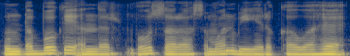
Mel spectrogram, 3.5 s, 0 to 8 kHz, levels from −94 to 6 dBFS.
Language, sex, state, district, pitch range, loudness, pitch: Hindi, male, Uttar Pradesh, Saharanpur, 125-140 Hz, -15 LUFS, 130 Hz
